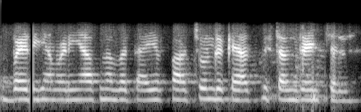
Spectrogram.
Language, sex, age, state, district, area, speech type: Hindi, female, 18-30, Uttar Pradesh, Ghazipur, rural, conversation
